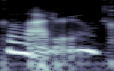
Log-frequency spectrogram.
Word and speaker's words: Galadriel: Is that how you say it? – Galadriel. – Galadriel.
